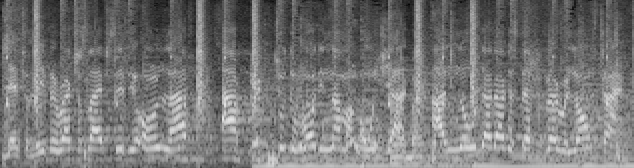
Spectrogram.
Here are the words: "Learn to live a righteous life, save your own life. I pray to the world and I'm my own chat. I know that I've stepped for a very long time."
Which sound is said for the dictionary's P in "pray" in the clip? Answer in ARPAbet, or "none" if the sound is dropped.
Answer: B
